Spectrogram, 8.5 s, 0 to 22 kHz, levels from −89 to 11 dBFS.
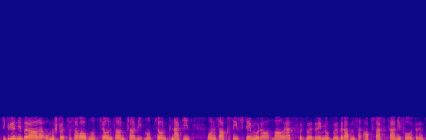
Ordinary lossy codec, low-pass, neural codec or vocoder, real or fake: none; 3.6 kHz; autoencoder, 22.05 kHz, a latent of 192 numbers a frame, VITS, trained on one speaker; fake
